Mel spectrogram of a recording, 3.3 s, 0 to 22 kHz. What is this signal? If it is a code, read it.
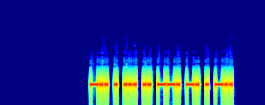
Morse code, heard as a keyed tone, about 40 wpm, 700 Hz. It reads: DESIGNED
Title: ED Suffix - Top 100 Words with Base Words 40wpm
